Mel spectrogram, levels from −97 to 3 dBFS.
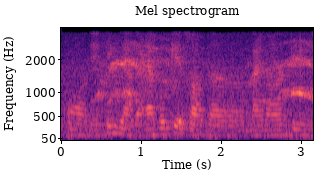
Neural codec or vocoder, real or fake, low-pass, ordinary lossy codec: none; real; 3.6 kHz; none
